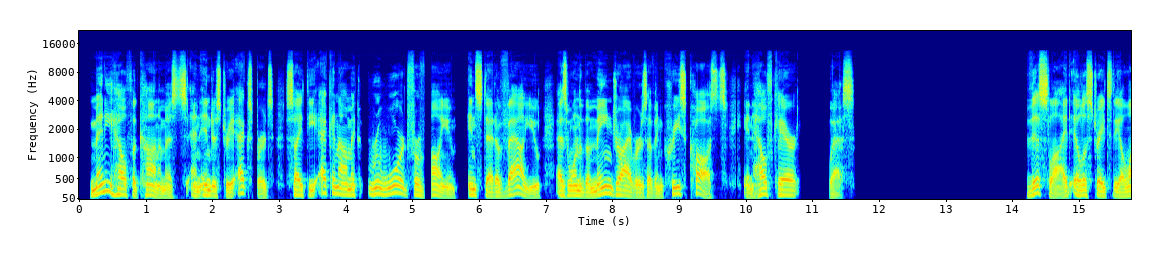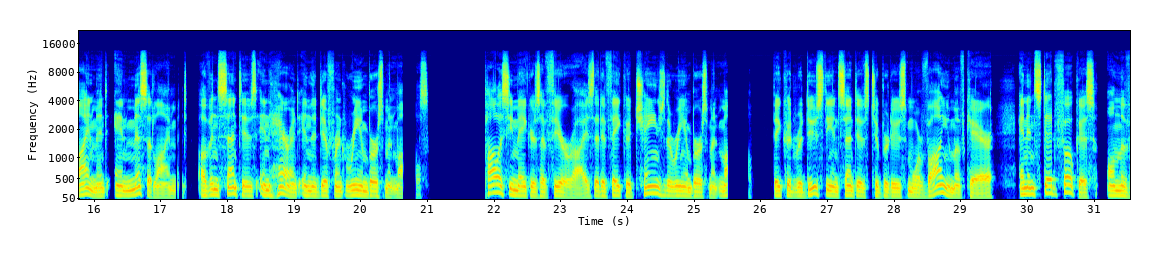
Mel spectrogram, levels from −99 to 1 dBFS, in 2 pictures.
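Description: Digital broadcast dropouts mute the audio at 5.17, 10.81, 17.21, 20.62 and 25.49 s. The receiver lost valid frames and silenced itself behind 20 ms fades, leaving holes of 96 to 432 ms. At 17.21 s, the holes scatter over 288 ms. The waveform and spectrogram show clean, blank vertical gaps.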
